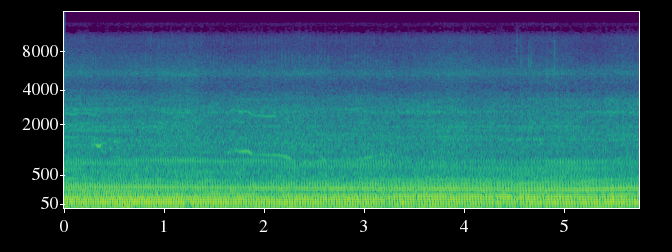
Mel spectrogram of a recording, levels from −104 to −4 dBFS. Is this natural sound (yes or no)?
no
